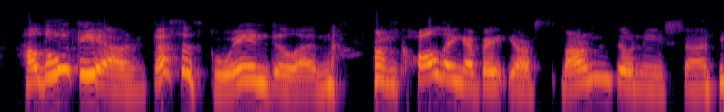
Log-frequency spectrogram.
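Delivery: slow, hammed-up Scottish prank caller; Scottish accent. Woman prank calling boys as a made-up caller, dodgy Scottish accent. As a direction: draw it out in a put-on Scottish accent. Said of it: "I used to do a banging Scottish accent".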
